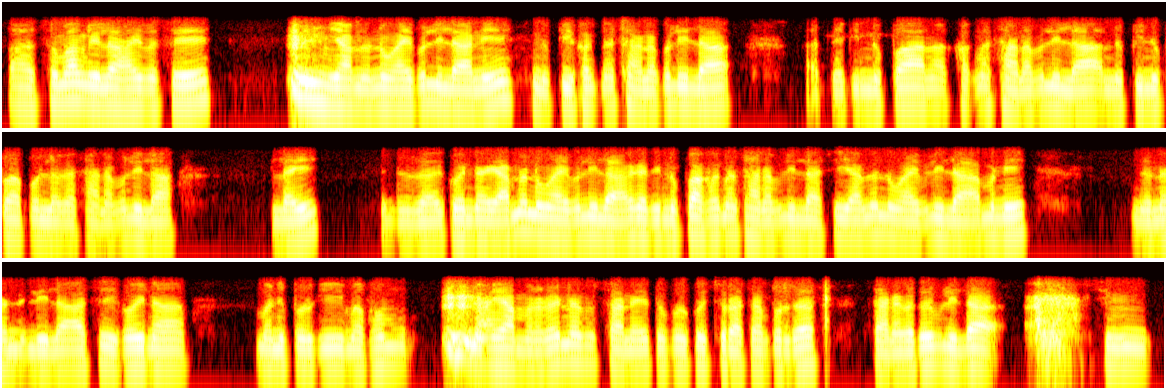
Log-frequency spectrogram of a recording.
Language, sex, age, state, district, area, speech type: Manipuri, male, 45-60, Manipur, Churachandpur, rural, conversation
